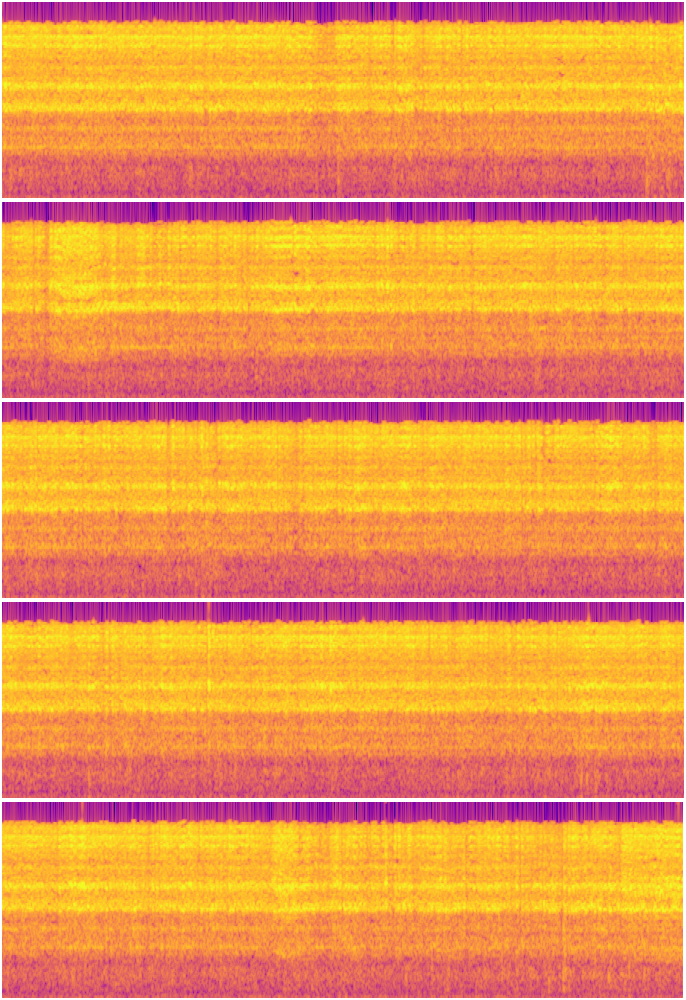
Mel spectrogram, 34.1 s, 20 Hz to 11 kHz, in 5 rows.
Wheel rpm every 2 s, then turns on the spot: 230, 230, 230, 230, 230, 230, 230, 230, 230, 230, 240, 230, 230, 230, 230, 230, 230.
none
